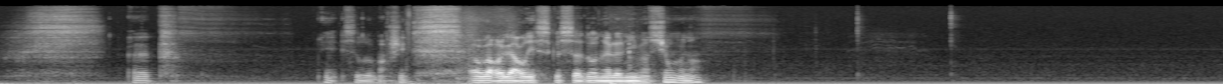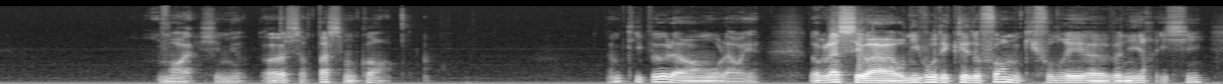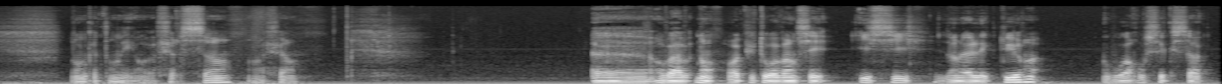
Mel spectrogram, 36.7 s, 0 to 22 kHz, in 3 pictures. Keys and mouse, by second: 2.2-3.4 drag, 7.5 drag, 8.6 click, 8.7-9.7 middle drag, 15.1-16.3 middle drag, 24.1 click, 26.8-28.3 drag, 32.1 click, 33.1 click, 33.8-36.6 drag.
